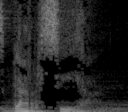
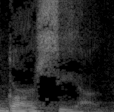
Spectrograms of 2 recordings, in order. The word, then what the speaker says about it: Garcia: The correct way to say it is Garcia, not Garcia.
